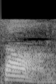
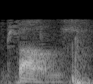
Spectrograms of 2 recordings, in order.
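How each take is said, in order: First: The word starts with no P sound. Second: The word starts with a P sound. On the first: This is how English speakers say it. "We say psalms" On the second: This is how Greek speakers say it. "to the Greek, it's psalms. They put them all together"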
